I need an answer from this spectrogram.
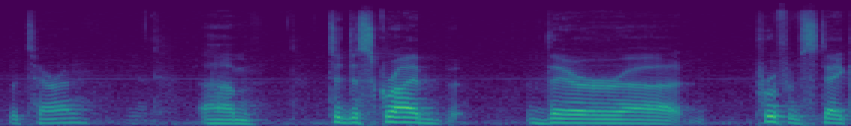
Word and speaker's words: Vitalik Buterin: So Casper is used both by Vlad Zamfir and by Vitalik Buterin, is that how his name is pronounced? Buterin?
